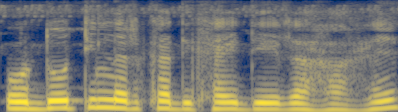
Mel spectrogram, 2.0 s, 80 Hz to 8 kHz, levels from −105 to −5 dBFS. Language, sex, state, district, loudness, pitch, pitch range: Hindi, male, Arunachal Pradesh, Longding, -14 LUFS, 175 Hz, 165-190 Hz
